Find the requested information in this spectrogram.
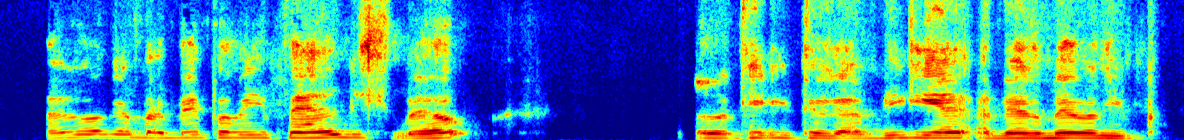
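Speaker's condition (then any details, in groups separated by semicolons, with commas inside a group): Cerebral palsy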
